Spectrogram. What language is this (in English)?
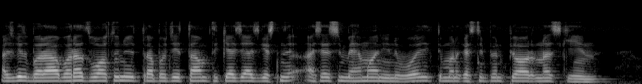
Kashmiri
